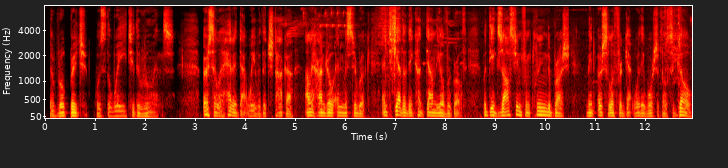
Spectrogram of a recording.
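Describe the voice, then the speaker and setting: A man narrates a radio drama in an extremely deep voice with a husky edge. His storytelling is steady and measured, recorded dry and close. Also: no room sound. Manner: steady, low storytelling delivery.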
